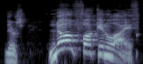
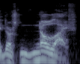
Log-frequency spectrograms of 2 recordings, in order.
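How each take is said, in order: First: Much higher and louder, slow and shouted; furious shout. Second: Said in the usual way. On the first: Real, not acted. Ranting to the stream that the country is dead, shouting. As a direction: yell it out slowly, driving the point home. Ranting that America has no life.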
